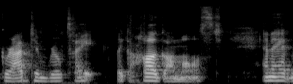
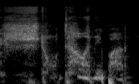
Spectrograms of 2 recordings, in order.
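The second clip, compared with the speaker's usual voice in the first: shushing whisper, pitched higher; playful secret whisper; 10 semitones higher, 8 dB quieter than usual. Retold or imitated. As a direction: hush him like sharing a secret. Keeping fairy secret, shushing.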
